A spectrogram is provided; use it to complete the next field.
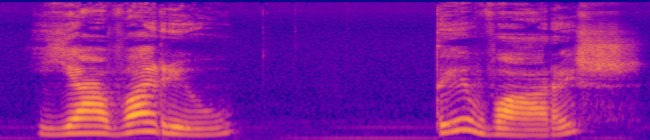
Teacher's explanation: Please note that the stress in the first person singular, я, is on the last syllable. And in all other persons and time, it is on the first syllable.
